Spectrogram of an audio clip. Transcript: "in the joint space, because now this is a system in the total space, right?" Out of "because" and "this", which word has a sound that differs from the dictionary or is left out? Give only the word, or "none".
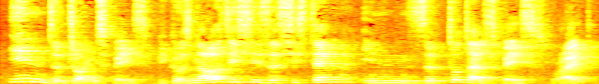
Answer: none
